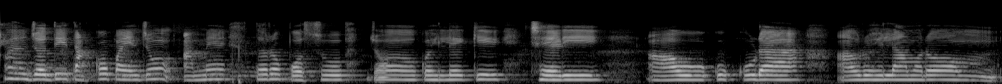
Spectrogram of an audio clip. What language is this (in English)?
Odia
